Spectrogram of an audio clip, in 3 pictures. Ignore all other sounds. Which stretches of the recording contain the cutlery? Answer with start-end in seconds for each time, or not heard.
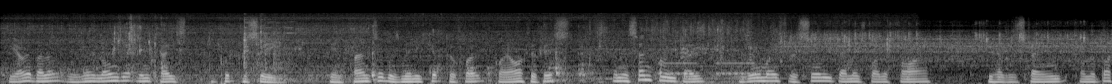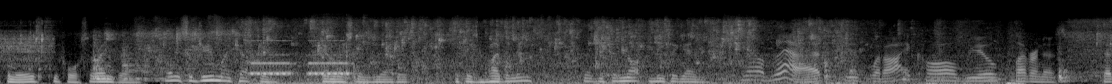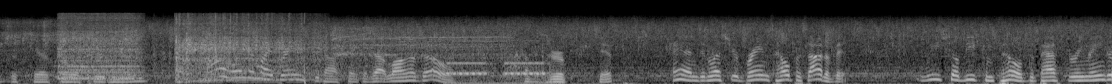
2.4-3.0, 24.1-24.6.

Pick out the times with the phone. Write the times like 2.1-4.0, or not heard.
6.6-7.7, 13.6-14.8, 26.6-27.9.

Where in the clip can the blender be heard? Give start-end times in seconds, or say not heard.
0.2-9.2, 22.8-27.6.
